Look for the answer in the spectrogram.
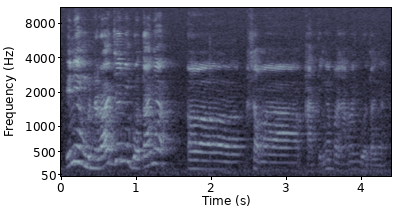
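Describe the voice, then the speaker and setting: A man's voice: fairly high pitch, very animated, fairly quick. A man in his late twenties from Sunda, co-hosting a podcast. He tells stories in a joking, casual way and swears freely. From Sunda, Indonesia. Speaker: podcast co-host. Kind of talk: casual chat, storytelling. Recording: roomy echo, far from the mic, faint background noise.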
